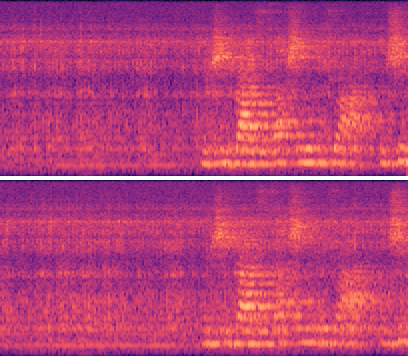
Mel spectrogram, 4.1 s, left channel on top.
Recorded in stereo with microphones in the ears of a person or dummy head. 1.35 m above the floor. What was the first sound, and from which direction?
A woman speaking, 75° left (ahead or behind).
